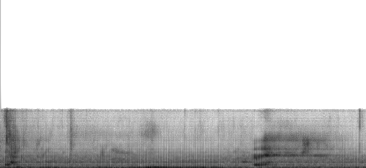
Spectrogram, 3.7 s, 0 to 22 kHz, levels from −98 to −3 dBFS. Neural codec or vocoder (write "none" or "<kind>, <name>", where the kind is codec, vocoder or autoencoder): vocoder, Vocos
